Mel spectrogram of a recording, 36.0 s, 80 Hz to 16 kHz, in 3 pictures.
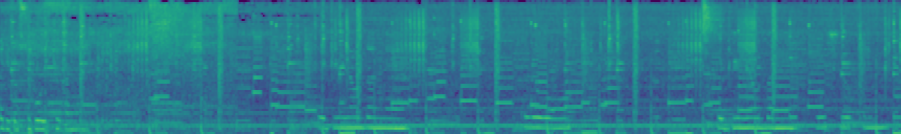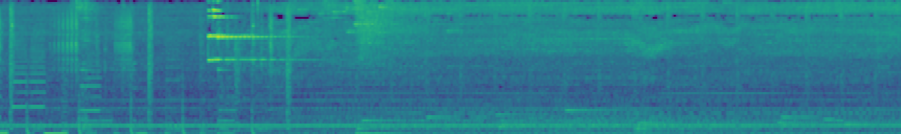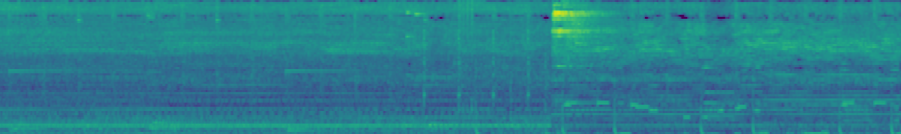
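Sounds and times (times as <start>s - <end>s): electric clipper buzzing: 0.0s - 36.0s
light background music: 0.0s - 36.0s.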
